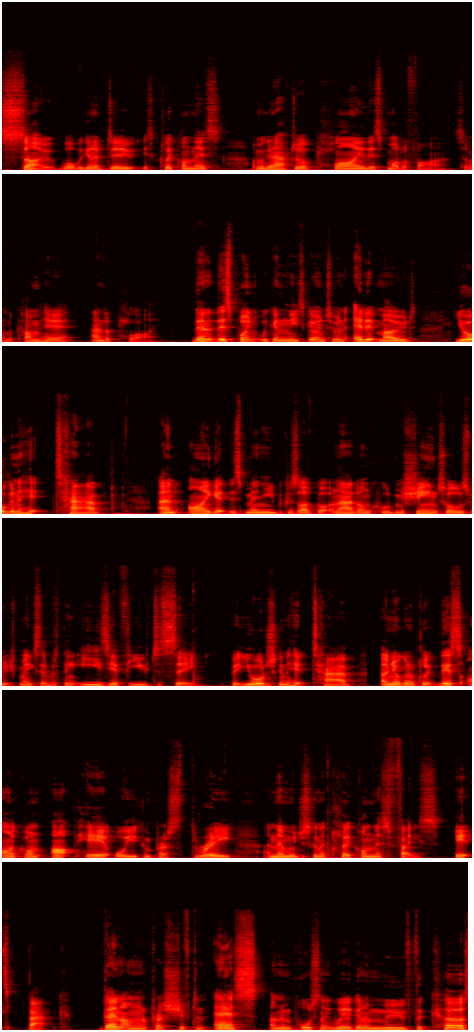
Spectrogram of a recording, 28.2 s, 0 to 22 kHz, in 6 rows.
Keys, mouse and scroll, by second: 0.0 middle drag, 0.7 middle click, 1.2 click, 4.5-6.1 drag, 6.6-7.0 middle drag, 7.7-9.9 middle drag, 10.4 Tab, 21.0 click, 21.8 click, 22.3-23.5 middle drag, 23.9 middle click.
